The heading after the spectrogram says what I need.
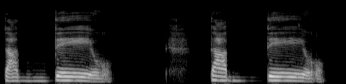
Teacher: the stress is placed on the e.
